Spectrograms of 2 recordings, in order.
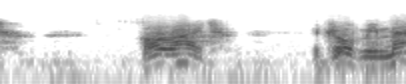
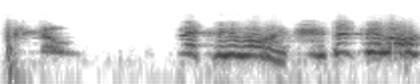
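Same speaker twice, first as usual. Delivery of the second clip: panicked pleading; faster than usual. Acted. Gardener cornered by Shadow.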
